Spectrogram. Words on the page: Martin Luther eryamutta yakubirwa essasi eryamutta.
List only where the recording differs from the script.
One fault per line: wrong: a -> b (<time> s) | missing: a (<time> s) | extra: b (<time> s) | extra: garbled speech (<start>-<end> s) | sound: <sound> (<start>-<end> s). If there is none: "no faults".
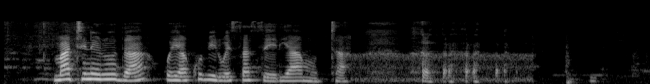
wrong: eryamutta -> kwe (1.6 s)
sound: laugh (3.6-5.2 s)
